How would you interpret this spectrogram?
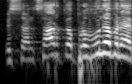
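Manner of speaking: normal talking voice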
